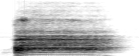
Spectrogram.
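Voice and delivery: very high playful shriek; scream of fright. Acted. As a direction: shriek in mock terror. Children scream.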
